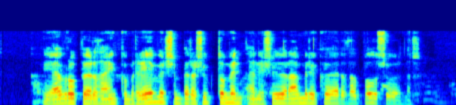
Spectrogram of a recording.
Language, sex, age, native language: Icelandic, male, 40-49, Icelandic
